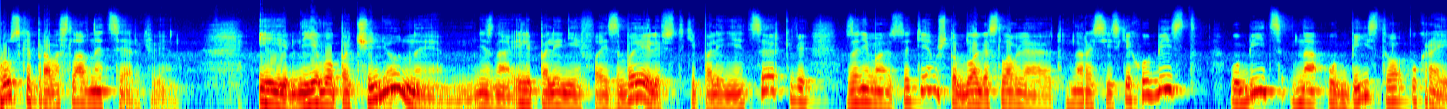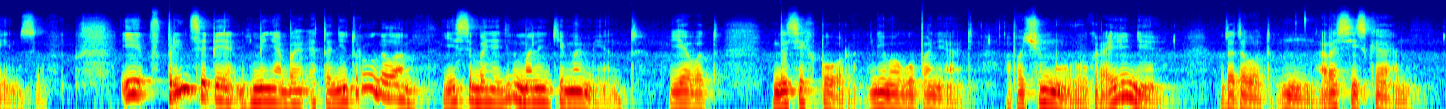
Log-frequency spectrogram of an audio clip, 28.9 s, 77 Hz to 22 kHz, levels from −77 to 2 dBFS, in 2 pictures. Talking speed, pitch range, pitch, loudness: 120 wpm, 90-115 Hz, 100 Hz, -14 LUFS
